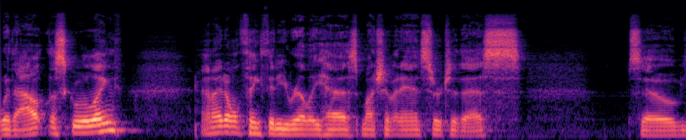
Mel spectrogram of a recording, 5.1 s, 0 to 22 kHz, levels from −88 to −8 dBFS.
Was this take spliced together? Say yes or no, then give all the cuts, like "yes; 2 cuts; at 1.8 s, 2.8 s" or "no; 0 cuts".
no; 0 cuts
